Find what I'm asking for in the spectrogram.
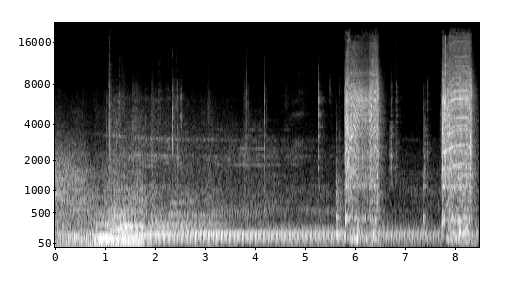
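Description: A power tool whirs in short bursts while an alternator is removed from a Briggs and Stratton 18.5 HP engine, with a steady motor drone beneath, tool clatter, and two loud hissing bursts near the end.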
